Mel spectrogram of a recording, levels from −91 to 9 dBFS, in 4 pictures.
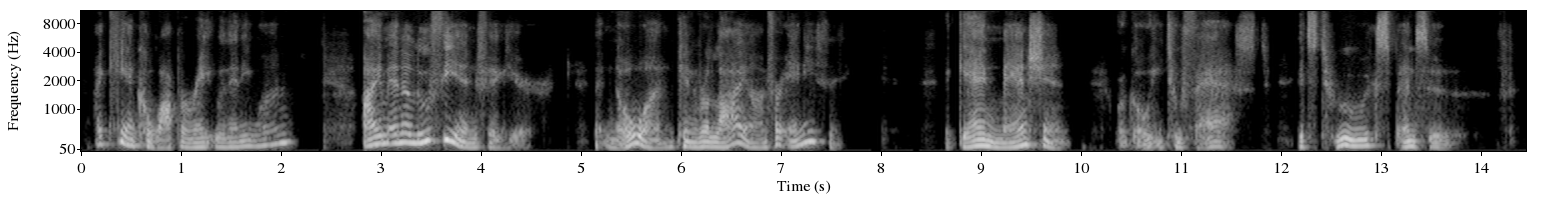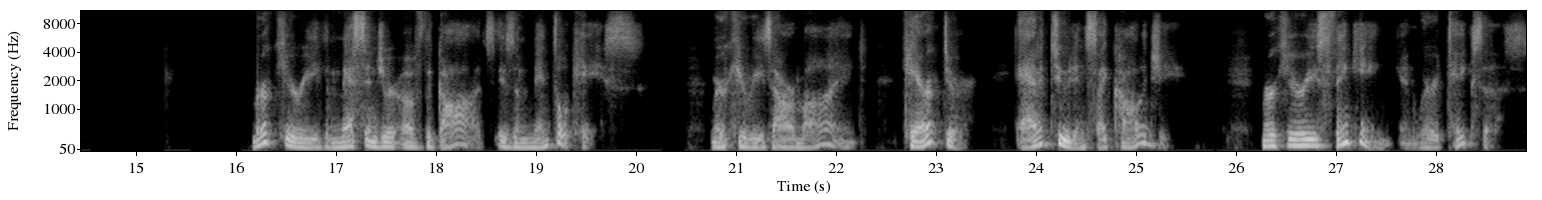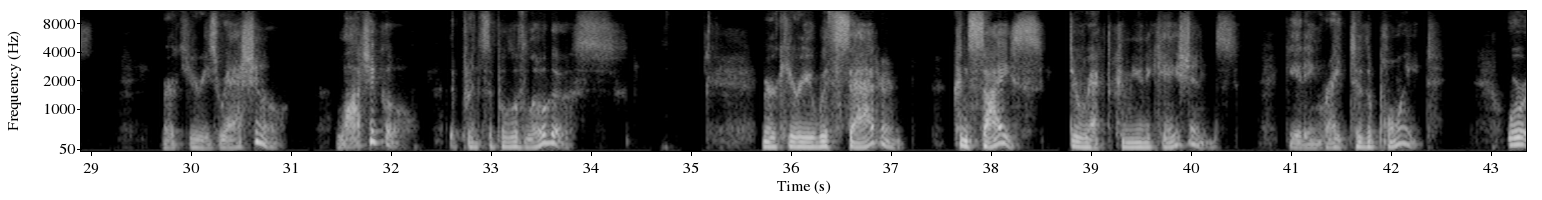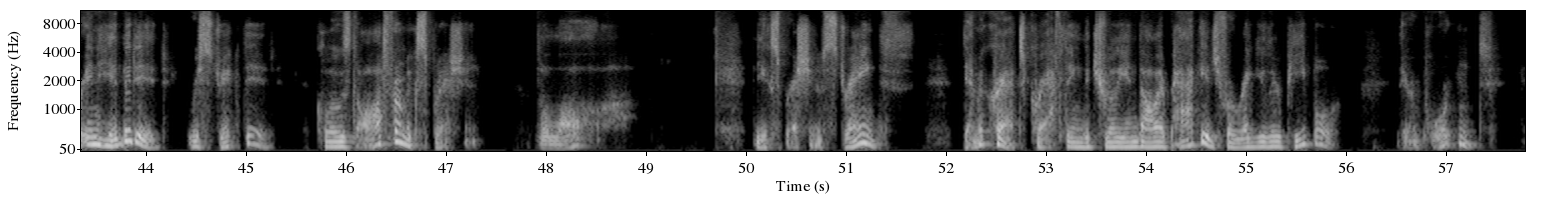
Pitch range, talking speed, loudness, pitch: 105-155 Hz, 95 wpm, -22 LUFS, 115 Hz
